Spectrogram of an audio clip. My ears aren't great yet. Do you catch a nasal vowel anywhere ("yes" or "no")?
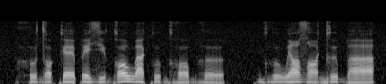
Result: no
